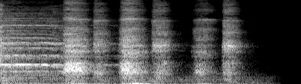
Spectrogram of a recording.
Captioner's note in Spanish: respiración agitada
